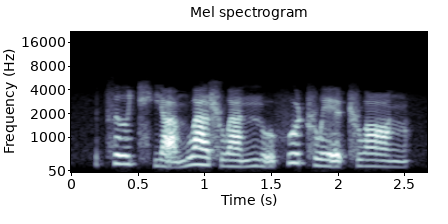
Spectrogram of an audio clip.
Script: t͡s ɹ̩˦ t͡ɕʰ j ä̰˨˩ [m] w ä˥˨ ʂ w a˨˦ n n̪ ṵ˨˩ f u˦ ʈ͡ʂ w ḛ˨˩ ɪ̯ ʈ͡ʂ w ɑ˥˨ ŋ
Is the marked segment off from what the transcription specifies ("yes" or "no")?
no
